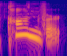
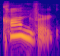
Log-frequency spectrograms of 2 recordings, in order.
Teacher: if the stress is on the first syllable it's convert so it's a person who changes their belief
